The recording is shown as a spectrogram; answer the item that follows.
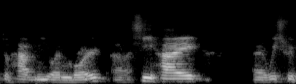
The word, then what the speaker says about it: SIHI: are absolutely delighted to have you on board see hi I wish we pronounce it as c i stands for social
